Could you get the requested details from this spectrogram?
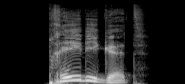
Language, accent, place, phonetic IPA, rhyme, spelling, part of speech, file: German, Germany, Berlin, [ˈpʁeːdɪɡət], -eːdɪɡət, prediget, verb, De-prediget.ogg
- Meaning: second-person plural subjunctive I of predigen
